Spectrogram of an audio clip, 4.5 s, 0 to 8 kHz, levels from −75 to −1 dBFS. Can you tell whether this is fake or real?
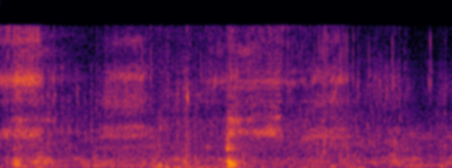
real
